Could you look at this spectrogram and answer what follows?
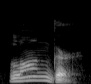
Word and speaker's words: longer: But with the word longer, we pronounce the g, longer.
